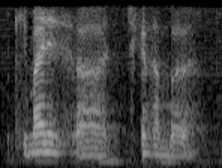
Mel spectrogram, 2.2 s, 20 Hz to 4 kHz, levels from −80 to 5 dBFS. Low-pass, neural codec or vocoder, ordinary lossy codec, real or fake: 3.6 kHz; none; AAC, 16 kbps; real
